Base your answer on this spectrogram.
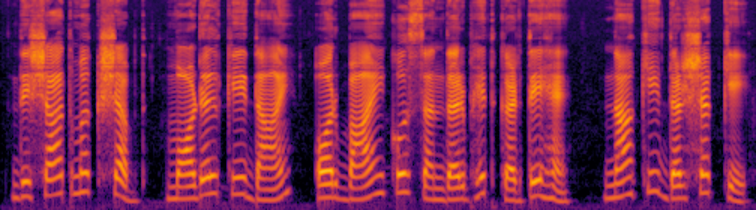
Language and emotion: Hindi, neutral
